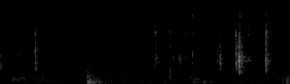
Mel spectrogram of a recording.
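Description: Clicks and taps from a computer keyboard being typed on, scattered and irregular at first, then bunching into a quicker burst of keystrokes near the end, with no talking over them.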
